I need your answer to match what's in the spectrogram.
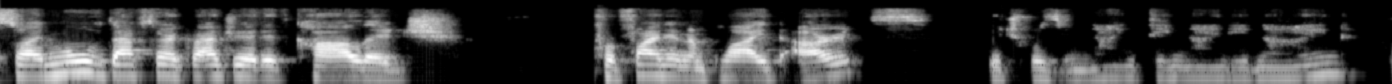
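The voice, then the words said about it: Serbian accent. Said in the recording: “I'm not originally from here, hence the accent that I can't get rid of. But I'm from Europe, from Serbia.”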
